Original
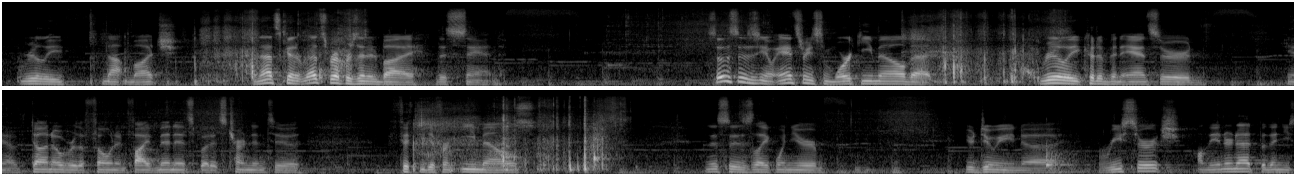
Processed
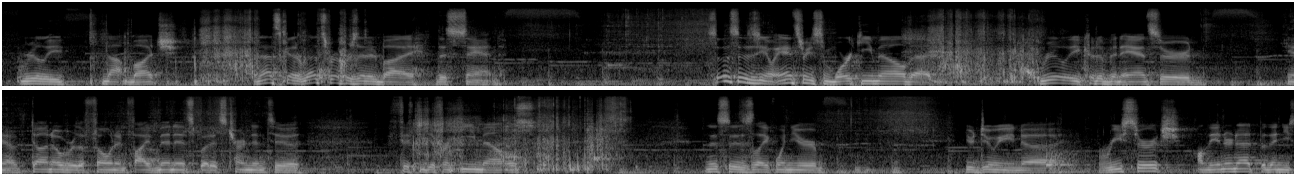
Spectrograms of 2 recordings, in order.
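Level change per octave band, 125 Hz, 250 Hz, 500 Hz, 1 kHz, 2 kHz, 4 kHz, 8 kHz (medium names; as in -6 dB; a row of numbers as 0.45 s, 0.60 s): -0.5 dB, -1.5 dB, -4.5 dB, -3.5 dB, -2.0 dB, +3.0 dB, +3.0 dB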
